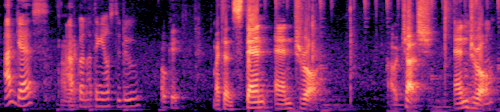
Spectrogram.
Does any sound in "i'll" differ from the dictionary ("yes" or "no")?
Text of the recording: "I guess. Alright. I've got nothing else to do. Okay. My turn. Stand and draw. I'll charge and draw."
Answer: yes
